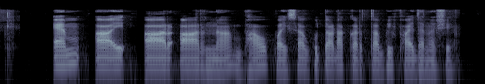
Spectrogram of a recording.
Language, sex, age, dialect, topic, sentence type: Marathi, male, 18-24, Northern Konkan, banking, statement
